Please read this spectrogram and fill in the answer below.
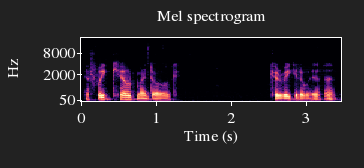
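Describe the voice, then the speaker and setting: A laid-back young man with a New Zealand accent jokes his way through a game session. His voice is low and gravelly. It is recorded dry and close. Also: normal speed, darkish tone, no echo, muffled recording. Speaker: gamer, co-host. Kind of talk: casual let's play chat.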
